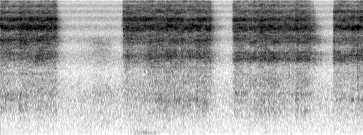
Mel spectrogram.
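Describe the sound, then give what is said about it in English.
Cooking spray hisses onto a second muffin tin in several bursts, each lasting about a second with short pauses between. It's steady, with no talking. “So I think the rest, I'm going to spray a second muffin tin for that.”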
